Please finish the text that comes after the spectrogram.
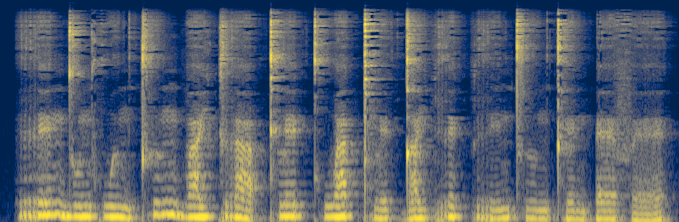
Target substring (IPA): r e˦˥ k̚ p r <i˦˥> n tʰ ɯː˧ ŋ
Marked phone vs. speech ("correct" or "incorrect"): correct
